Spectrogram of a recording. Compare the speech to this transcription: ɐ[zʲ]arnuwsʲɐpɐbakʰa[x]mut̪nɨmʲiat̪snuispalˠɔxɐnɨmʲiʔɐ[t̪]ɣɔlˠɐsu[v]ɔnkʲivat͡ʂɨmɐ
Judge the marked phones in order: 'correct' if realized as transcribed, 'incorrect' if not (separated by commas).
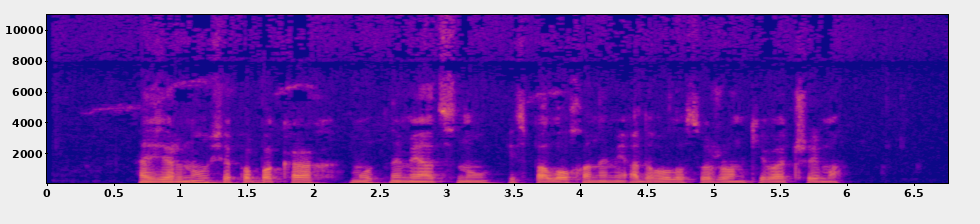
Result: correct, correct, incorrect, incorrect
